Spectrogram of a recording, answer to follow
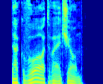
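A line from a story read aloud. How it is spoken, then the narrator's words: Grumble. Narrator (Russian): проворчал Крэмер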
